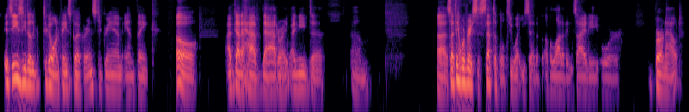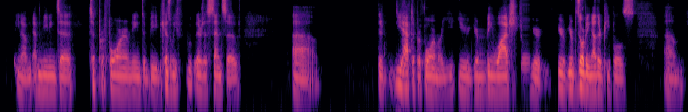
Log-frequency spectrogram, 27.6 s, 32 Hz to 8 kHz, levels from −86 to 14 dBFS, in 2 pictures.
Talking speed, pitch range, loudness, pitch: 165 wpm, 90-110 Hz, -26 LUFS, 95 Hz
